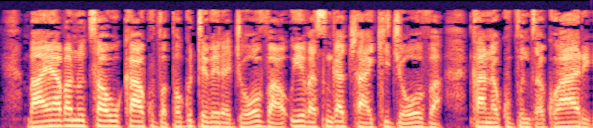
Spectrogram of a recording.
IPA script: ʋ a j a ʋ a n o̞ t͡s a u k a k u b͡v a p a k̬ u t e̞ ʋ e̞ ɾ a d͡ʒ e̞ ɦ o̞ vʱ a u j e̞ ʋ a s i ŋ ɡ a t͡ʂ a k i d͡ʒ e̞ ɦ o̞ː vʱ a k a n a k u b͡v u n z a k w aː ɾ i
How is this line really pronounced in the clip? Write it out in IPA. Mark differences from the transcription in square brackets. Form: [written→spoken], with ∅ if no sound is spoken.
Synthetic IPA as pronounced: ʋ a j a ʋ a n o̞ t͡s a u k a k u b͡v a p a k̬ u t e̞ ʋ e̞ ɾ a d͡ʒ e̞ ɦ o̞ vʱ a u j e̞ ʋ a s i ŋ ɡ a t͡ʂ a k i d͡ʒ e̞ ɦ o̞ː vʱ a k a n a k u b͡v u n z a k w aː ɾ i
